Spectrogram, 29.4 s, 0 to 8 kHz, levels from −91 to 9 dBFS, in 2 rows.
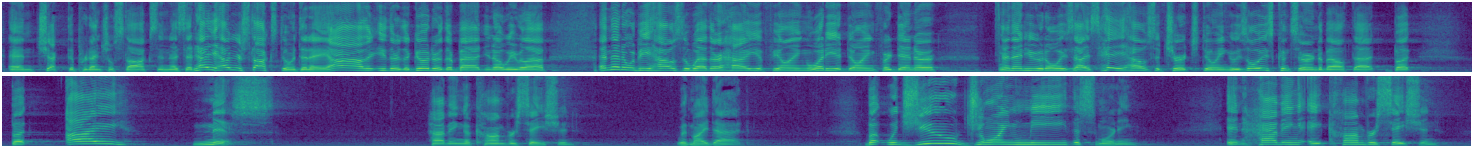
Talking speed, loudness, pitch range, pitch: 170 wpm, -20 LUFS, 165-210 Hz, 190 Hz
